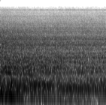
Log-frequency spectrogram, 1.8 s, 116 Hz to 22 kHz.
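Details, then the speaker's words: Meanwell RSP power supply internal cooling fans and amplifier fan controller in a single BLF188XR LDMOS amplifier; even airy rush with faint steady hum, no rattle or grind: normal cooling fan operation. "look at now you can hear the fans and the power supply now you can I love to have control over fans"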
